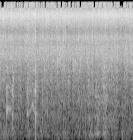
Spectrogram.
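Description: Onion fries in a hot pan with a loud, dense, continuous sizzle, broken by occasional stirring scrapes and small crackles up close. No one speaks.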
